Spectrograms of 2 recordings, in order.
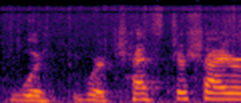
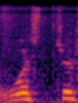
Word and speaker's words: Worcestershire: tablespoon of Worcestershire sauce Worcestershire where chestershire is what it says on the bottle but that's not how you pronounce it um depending on what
